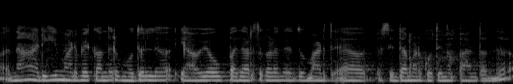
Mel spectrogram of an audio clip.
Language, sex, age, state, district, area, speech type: Kannada, female, 18-30, Karnataka, Gulbarga, urban, spontaneous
